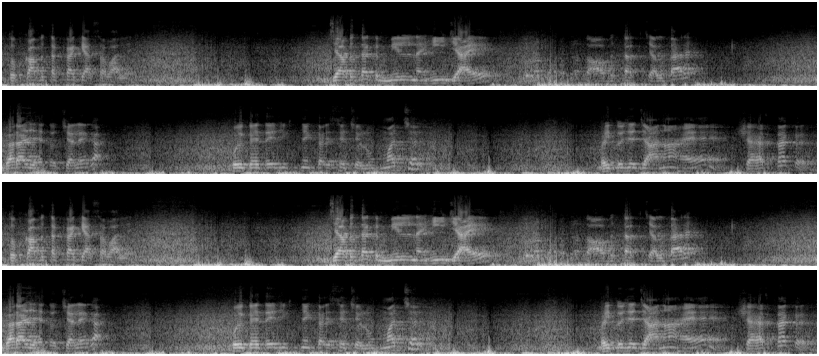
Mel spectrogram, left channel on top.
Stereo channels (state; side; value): quieter; left; 3.4 dB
